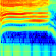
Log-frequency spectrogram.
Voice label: "oh", cartoon; ooh ahh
